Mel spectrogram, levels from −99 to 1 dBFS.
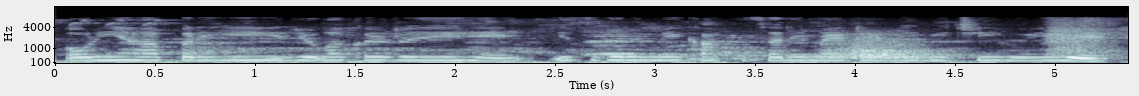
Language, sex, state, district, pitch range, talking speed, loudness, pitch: Hindi, female, Uttar Pradesh, Saharanpur, 200-220 Hz, 200 wpm, -17 LUFS, 215 Hz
